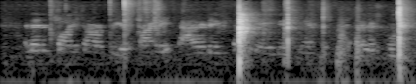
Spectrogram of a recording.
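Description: A few sharp slaps and taps from hands handling sports-card packs and cards, the loudest about two and a half seconds in, another half a second later and one at the end, over quiet speech.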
